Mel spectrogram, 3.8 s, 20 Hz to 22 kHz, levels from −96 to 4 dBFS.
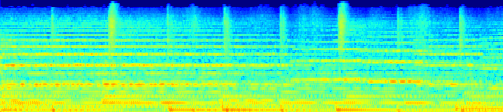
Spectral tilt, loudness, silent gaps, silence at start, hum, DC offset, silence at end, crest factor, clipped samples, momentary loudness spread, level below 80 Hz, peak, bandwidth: -4 dB/octave; -23 LUFS; none; 0 s; none; 0.2%; 0 s; 16 dB; under 0.1%; 5 LU; -40 dBFS; -8 dBFS; 19.5 kHz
